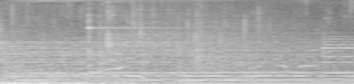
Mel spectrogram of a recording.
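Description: Water dripping in scattered, irregular drops over a steady low hum, with small sharp splashes popping out now and then. No one speaks.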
